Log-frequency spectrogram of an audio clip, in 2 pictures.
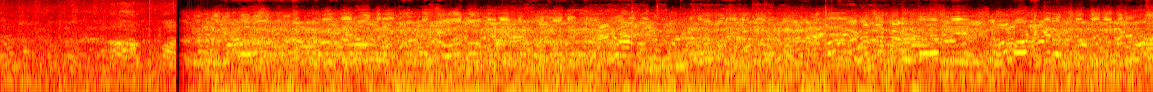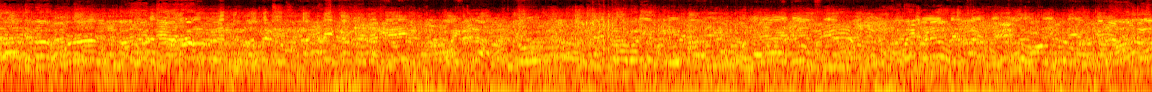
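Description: A large crowd of men chatters and shouts outdoors.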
